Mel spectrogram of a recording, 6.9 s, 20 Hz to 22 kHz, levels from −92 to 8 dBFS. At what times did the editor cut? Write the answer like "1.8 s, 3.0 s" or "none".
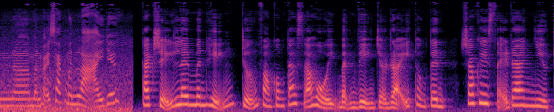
1.7 s, 5.7 s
